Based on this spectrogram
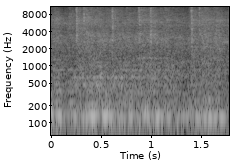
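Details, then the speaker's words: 1987 Chevy Monte Carlo SS V8 at idle after new transmission install: faint sharp ticks in loose rhythm over steady rumble; owner suspects header leak from one exhaust manifold/header bolt he couldn't install and must shorten. "I think I hear it too no there's one bolt back there that hi just I'm going to have to shorten the bolt"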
